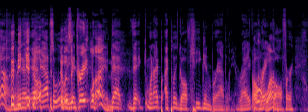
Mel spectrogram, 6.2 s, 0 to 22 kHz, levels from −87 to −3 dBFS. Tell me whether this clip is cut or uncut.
cut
